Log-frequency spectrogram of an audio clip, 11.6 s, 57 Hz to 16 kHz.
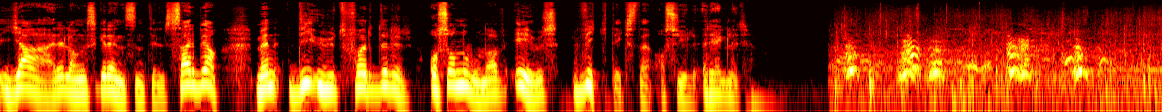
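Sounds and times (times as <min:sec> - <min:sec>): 
speech: 0:00.0 - 0:07.6
dogs barking: 0:08.3 - 0:11.6.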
